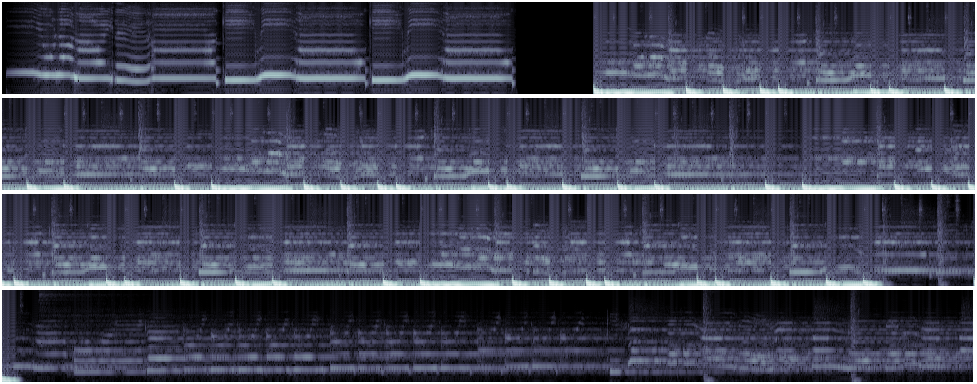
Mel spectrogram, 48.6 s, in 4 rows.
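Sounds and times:
anime phonk music: 0:07.4 - 0:40.9.

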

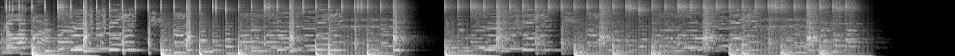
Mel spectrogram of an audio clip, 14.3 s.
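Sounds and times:
23-26 Hz low bass tone: 0:00.5 - 0:01.5, 0:02.4 - 0:05.9, 0:06.7 - 0:07.5, 0:08.6 - 0:13.1.

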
